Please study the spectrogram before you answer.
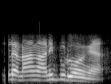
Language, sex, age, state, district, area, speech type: Tamil, male, 18-30, Tamil Nadu, Tiruppur, rural, conversation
